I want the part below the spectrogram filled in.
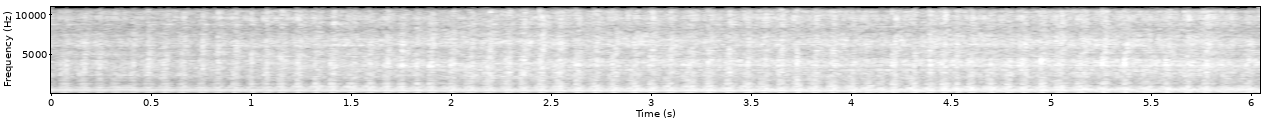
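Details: Stihl MS201TC chainsaw after performance work and maintenance, recalibrating; howling at high revs with pitch surging up and down, then starting to settle.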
